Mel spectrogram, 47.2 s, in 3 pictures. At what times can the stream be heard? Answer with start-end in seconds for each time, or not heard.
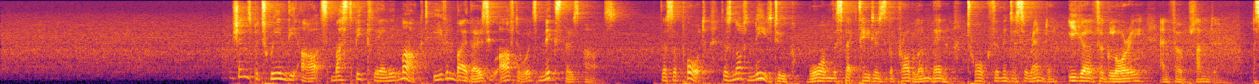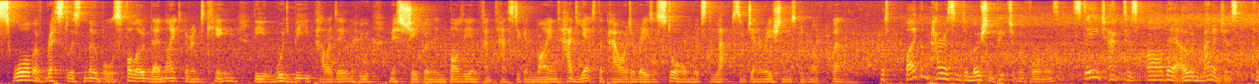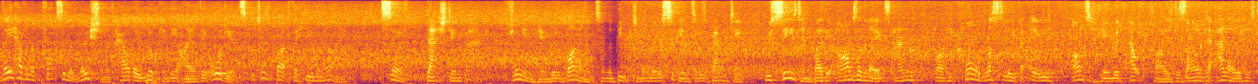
0.0-47.1.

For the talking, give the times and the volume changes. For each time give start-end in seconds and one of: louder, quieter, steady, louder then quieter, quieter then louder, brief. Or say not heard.
2.9-47.1 steady.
